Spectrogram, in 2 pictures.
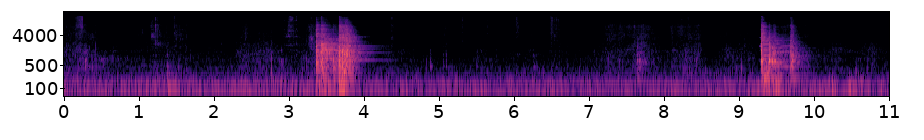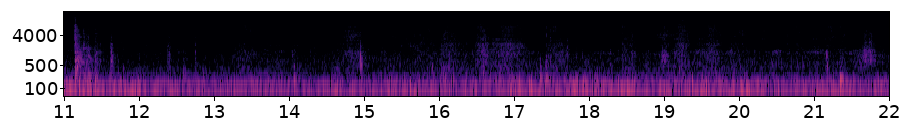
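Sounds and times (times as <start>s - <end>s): soft handling noises: 0.0s - 22.0s
steel pan clanking: 3.3s - 4.3s, 9.3s - 10.0s.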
